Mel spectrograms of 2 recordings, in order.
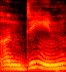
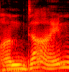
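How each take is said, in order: First: It is said with its usual, established pronunciation. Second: It sounds almost like the word undying. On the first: It names the kind of water spirit. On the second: The name hints that she is undying.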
